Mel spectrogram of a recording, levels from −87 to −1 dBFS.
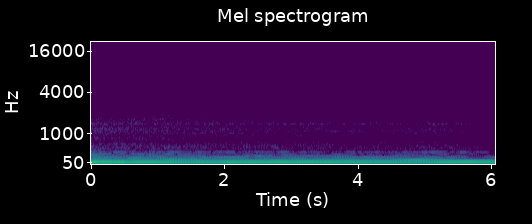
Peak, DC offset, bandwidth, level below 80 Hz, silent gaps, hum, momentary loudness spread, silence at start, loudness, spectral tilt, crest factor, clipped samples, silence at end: -28 dBFS; under 0.1%; 1.5 kHz; -46 dBFS; none; none; 3 LU; 0 s; -41 LUFS; -13 dB/octave; 10 dB; under 0.1%; 0 s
